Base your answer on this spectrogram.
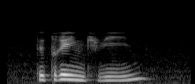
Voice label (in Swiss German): "trinkwin", Bas Rhin; vin; vin de table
